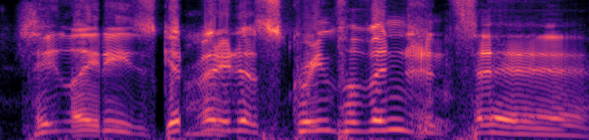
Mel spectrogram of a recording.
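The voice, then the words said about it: Bad impression of a cartoon character. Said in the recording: “Carl, I think that's a Carl from Aqua Teen. Sorry, I do a bad Carl impression”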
